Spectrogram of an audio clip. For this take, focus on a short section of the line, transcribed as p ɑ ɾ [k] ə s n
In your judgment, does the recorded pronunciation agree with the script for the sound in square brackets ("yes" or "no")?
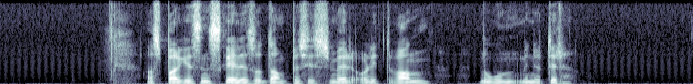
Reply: no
